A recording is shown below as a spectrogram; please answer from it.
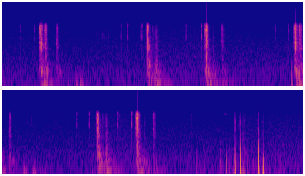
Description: An object is clicking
